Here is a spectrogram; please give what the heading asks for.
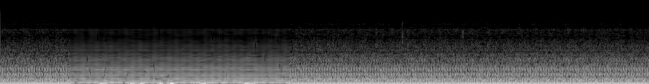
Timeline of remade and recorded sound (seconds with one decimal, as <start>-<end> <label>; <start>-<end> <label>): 0.0-0.7 recorded; 0.7-2.9 remade; 2.9-6.5 recorded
